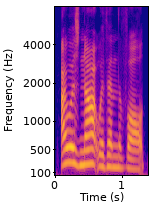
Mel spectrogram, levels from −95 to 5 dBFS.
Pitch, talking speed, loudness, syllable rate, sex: 210 Hz, 255 wpm, -15 LUFS, 5.7 syllables/s, female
